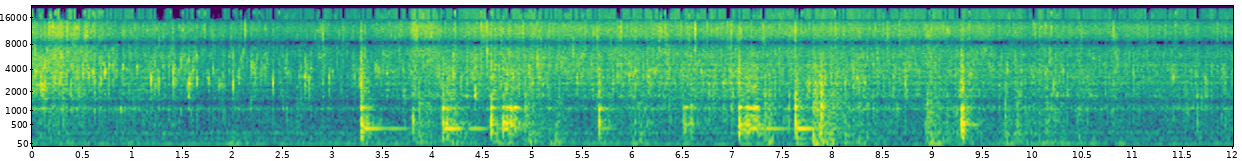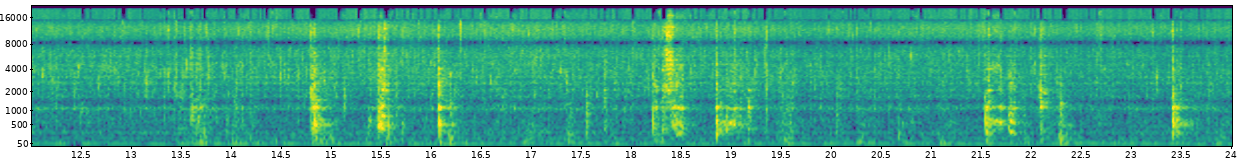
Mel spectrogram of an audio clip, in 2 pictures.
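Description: Onions sizzle steadily in a hot pan while a utensil stirs them, with scraping, clattering knocks throughout and no talking.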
